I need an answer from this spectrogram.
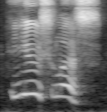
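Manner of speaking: high, loud cry of glee; the king shouts with amusement; laughing shout. A narrator's reading. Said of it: "he shouted".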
